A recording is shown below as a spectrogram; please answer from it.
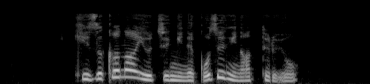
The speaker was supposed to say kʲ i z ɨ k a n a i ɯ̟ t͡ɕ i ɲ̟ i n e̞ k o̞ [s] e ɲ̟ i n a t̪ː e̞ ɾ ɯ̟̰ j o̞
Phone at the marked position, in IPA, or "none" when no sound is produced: z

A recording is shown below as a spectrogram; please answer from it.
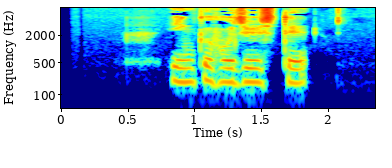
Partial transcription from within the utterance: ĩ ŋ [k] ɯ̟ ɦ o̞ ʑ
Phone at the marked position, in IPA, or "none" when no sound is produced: k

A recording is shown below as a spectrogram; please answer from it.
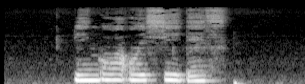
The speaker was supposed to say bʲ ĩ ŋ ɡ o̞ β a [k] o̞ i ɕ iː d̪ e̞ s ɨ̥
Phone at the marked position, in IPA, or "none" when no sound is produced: ʔ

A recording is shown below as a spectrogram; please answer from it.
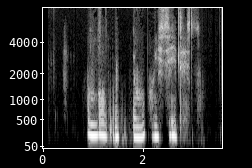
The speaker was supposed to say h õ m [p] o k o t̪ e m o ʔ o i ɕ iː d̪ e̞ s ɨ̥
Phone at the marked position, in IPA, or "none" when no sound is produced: b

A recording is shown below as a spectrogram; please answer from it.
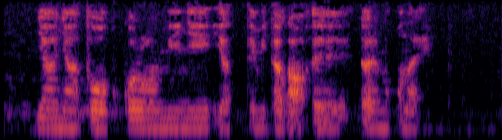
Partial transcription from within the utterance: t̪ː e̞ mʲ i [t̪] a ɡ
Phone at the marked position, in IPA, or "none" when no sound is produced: t̪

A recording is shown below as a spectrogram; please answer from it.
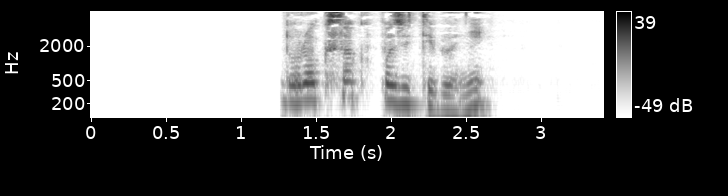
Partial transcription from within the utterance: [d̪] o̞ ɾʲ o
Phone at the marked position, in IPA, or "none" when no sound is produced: d̪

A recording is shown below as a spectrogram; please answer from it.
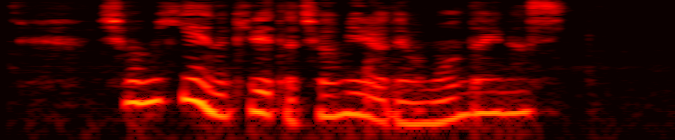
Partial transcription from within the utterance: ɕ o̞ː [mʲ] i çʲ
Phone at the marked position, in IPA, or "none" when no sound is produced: mʲ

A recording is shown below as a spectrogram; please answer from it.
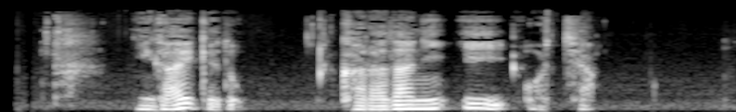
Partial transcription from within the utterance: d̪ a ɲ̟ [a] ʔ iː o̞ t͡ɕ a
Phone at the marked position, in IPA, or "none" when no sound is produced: i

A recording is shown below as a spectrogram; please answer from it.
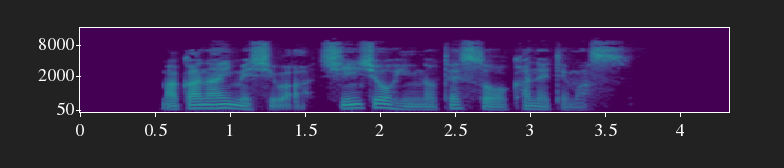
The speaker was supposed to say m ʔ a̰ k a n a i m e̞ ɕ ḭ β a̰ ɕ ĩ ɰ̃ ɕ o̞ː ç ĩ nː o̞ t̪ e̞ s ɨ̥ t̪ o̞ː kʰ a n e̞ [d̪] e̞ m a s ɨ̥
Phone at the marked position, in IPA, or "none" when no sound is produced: t̪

